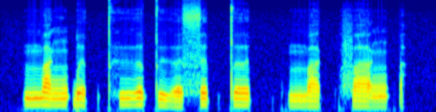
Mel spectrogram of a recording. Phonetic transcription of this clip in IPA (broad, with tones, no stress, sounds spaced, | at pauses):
m a˧ ŋ ɓ ə˨˩ t̚ t̪ʰ ɨ˨˦ ə̯ t̪ ɨ˧˩ ə̯ s ə˦˥ t̚ t̪ ə˦˥ t̚ | m a˨˩ k̚ f a̰˧˨ ŋ ʔ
